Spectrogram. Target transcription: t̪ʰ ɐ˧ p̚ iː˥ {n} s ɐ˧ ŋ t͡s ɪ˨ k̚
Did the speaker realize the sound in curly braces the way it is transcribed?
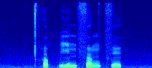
yes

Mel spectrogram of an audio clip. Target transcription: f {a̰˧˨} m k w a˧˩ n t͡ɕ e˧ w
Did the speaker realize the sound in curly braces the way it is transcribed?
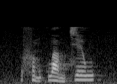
no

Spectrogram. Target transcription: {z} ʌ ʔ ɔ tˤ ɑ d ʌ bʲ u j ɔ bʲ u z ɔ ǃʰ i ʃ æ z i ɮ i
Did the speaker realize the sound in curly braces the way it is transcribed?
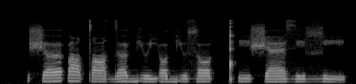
no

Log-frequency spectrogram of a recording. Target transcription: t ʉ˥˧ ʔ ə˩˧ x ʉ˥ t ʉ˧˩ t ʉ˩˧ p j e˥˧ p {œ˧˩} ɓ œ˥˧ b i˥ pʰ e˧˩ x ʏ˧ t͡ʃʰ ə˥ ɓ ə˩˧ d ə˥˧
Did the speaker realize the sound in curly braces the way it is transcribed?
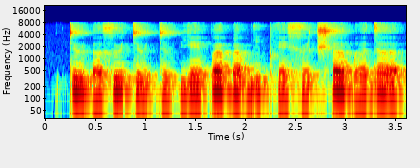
no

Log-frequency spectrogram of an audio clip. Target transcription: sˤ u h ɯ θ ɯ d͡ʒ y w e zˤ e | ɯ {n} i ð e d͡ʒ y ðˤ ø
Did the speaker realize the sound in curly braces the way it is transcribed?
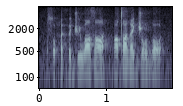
no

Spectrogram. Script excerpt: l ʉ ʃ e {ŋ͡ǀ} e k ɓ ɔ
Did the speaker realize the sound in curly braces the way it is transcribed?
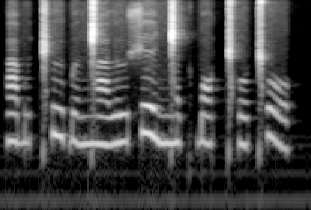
no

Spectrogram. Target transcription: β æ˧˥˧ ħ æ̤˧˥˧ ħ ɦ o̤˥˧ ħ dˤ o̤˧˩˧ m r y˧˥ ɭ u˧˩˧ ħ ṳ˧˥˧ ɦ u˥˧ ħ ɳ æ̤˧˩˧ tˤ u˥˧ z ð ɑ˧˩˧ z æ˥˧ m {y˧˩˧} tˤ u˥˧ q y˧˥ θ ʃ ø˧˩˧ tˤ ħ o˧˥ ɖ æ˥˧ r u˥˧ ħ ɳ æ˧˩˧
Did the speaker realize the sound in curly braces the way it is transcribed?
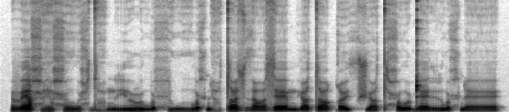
no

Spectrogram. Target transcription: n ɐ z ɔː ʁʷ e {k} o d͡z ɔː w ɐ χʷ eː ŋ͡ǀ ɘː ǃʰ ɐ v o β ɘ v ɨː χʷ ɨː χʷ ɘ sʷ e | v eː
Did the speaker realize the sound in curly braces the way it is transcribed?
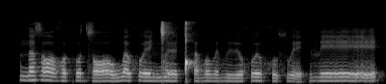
yes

